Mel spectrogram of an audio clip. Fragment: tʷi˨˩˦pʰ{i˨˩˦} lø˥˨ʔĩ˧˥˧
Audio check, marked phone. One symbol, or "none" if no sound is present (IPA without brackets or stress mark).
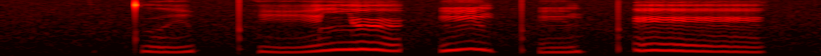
i˨˩˦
